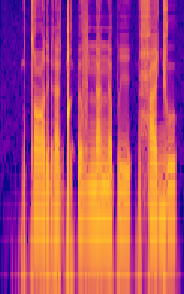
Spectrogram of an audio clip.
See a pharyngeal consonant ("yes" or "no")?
yes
